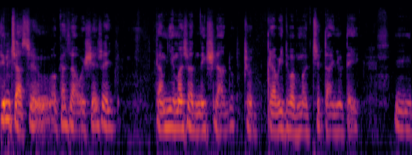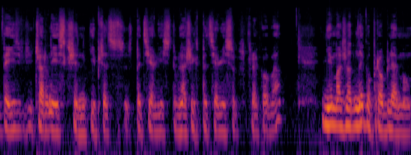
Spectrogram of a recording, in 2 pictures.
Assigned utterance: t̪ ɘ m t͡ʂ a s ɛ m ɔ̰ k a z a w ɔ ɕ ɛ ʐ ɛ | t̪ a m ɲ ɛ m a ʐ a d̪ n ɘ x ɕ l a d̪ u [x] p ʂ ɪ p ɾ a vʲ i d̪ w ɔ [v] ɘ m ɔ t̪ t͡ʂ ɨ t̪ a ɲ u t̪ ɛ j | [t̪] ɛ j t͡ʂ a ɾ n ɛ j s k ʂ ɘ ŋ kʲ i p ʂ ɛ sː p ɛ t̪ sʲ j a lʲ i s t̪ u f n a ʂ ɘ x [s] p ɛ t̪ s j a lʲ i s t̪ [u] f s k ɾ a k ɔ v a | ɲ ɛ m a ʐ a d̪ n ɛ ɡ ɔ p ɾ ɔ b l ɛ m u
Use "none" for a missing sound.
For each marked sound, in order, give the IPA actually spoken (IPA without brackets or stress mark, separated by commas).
f, v, t̪, s, u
